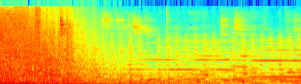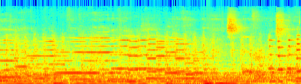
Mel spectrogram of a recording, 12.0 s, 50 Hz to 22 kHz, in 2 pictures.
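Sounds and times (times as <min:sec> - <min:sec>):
explosion blast with roar: 0:00.0 - 0:04.4.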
